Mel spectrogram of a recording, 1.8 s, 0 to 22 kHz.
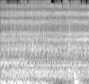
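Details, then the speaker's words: Kenmore Sensor Sew 70 (385.1950280) sewing machine after freeing a lock-up and servicing: even, quiet whirr at steady speed, no knocks or catches; motor running normally. "see what happens so that's cool here it is running great doing quite well"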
